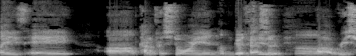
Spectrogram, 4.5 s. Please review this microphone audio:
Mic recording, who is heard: both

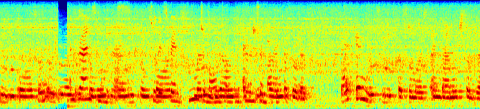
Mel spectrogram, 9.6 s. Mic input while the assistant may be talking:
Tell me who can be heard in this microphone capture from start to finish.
both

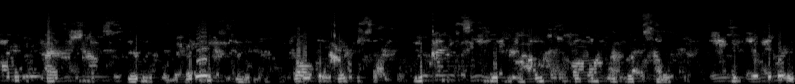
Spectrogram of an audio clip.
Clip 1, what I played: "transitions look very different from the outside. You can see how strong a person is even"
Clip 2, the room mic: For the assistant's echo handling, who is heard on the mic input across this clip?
echo only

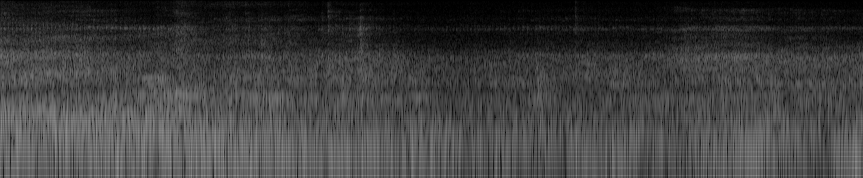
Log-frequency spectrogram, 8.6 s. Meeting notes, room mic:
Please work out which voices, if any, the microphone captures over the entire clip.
neither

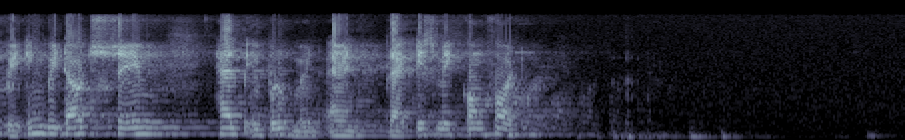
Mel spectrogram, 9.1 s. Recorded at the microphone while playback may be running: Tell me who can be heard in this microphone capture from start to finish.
echo only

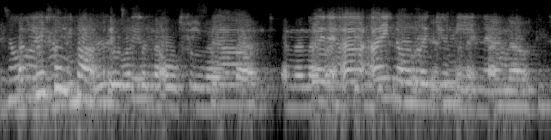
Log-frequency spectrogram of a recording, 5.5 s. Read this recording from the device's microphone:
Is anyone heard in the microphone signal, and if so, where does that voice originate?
both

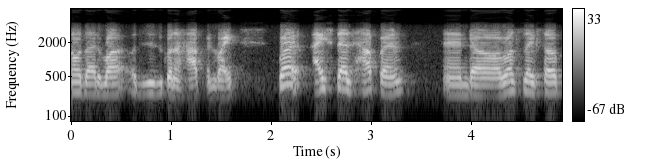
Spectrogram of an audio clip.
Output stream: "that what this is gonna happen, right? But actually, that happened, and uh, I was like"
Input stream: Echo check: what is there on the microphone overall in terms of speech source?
echo only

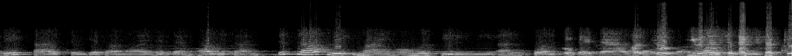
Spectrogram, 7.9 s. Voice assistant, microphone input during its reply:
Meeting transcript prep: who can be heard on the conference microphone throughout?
both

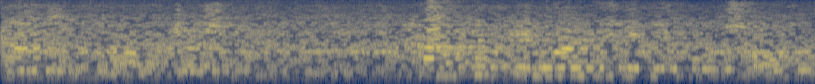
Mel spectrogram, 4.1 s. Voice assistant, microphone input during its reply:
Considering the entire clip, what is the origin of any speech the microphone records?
echo only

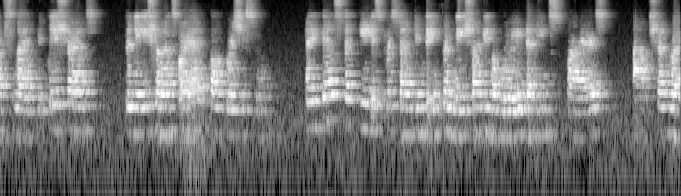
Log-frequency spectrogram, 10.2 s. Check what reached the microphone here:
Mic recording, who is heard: echo only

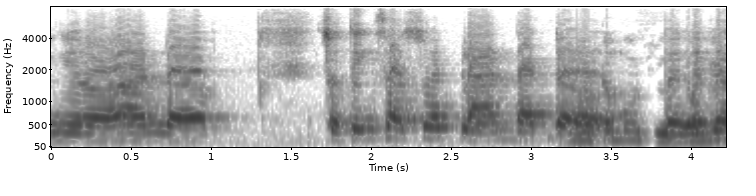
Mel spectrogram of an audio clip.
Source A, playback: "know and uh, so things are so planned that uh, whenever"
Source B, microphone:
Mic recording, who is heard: both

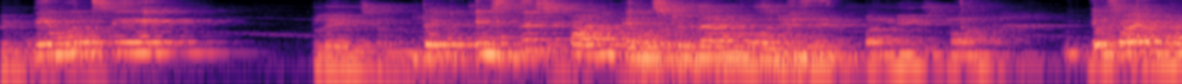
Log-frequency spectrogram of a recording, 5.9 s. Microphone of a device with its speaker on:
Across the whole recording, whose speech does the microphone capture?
both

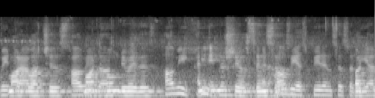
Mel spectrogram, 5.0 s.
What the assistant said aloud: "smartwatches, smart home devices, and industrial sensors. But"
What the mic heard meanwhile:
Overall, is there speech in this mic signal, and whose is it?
both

